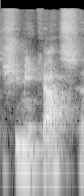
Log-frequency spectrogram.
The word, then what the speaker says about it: Tsimikas: That said, Kostas Tsimikas, another Greek who starts with a TS, if that helps with the pronunciation.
